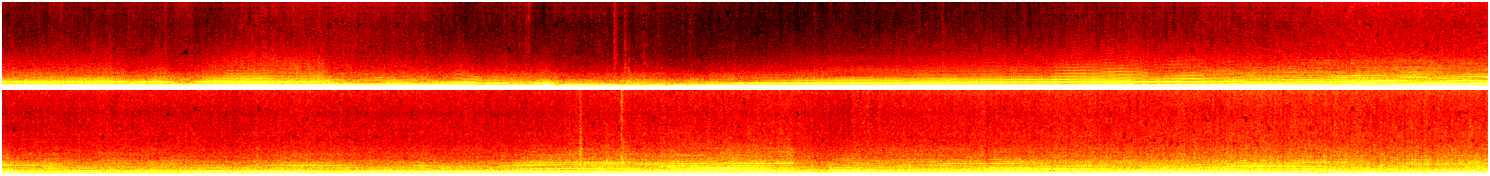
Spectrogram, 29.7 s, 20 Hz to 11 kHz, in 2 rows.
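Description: Race car engine at full throttle on a track lap. The note drops as the driver lifts about four seconds in, then climbs steadily as the car accelerates, breaks briefly about 23 seconds in, and keeps rising toward the end.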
